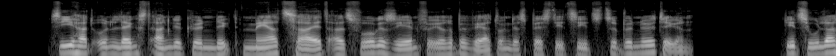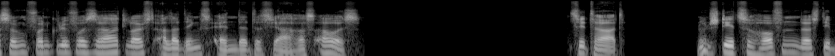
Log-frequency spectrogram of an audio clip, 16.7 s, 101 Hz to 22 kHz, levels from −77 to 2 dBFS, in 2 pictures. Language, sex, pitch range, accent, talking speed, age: German, male, 105-130 Hz, German, 115 wpm, 60-79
